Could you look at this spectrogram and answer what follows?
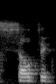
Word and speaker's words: Celtic: Celtics that play basketball so why is it not Celtic Frost well I think it's the proper pronunciation is Celtic right yeah up there in Boston pron the Irish pronunciation not the Boston pronunciation we can't pronounce anything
